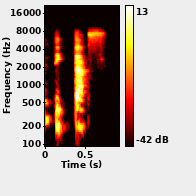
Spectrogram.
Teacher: tic-tacs es una palabra aguda, tiene la mayor fuerza de voz en la última sílaba, pero termina en doble consonante, o sea, termina en la C y seguido de la S.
